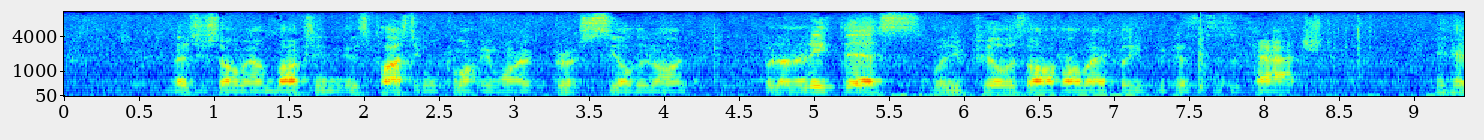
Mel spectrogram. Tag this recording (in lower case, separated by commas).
speech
